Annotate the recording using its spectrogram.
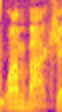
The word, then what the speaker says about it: Wambach: Wambach, yeah.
